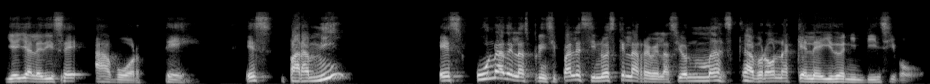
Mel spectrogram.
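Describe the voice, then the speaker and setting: Excited Mexican man chatting. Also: a little high, normal speed. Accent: Mexican Spanish. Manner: excited, slangy, many restarts. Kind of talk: casual chat.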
